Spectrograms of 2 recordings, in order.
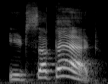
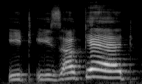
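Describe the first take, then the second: First: It is is shortened to one syllable, it's. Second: It is is said as two full words. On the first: The speaker calls it right. "How we'll speak with it is with contraction" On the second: The speaker calls it wrong.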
